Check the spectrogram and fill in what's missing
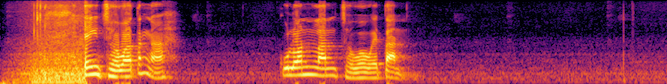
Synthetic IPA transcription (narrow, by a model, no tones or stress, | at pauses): ɪŋd̥ʒ̥ɔ̤wɔt̪əŋah | kulɔnland̥ʒ̥ɔ̤wɔwet̪an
